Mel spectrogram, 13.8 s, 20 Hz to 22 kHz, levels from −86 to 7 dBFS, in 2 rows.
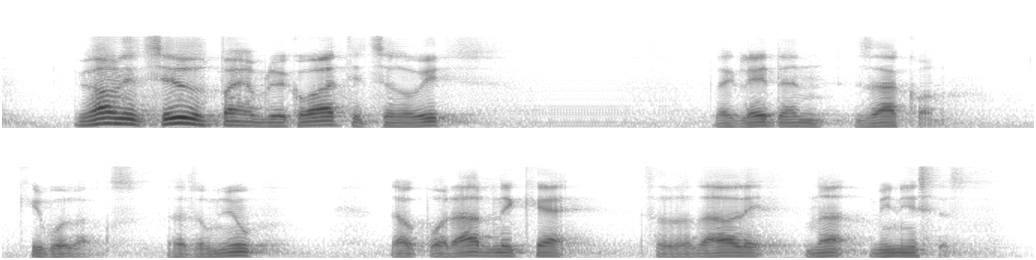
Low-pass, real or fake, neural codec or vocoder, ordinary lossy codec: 7.2 kHz; fake; codec, 16 kHz, about 1 kbps, DyCAST, with the encoder's durations; none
